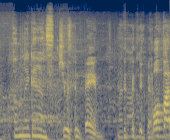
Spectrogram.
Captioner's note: chuckles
